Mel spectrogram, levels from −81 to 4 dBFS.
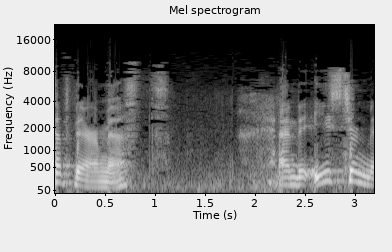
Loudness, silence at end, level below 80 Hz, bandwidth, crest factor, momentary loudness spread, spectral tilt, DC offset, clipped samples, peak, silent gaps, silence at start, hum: -14 LUFS; 0 s; -40 dBFS; 11.5 kHz; 14 dB; 21 LU; -4.5 dB/octave; under 0.1%; under 0.1%; 0 dBFS; none; 0 s; none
